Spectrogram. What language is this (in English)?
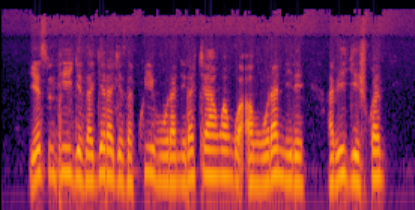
Kinyarwanda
